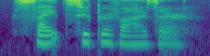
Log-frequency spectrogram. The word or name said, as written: site supervisor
